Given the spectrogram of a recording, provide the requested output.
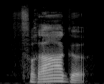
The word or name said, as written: Frage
